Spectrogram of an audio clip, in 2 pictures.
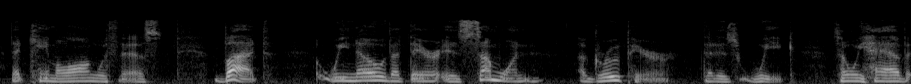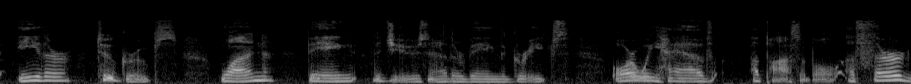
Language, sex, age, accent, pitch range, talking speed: English, male, 50-69, American, 130-170 Hz, 130 wpm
